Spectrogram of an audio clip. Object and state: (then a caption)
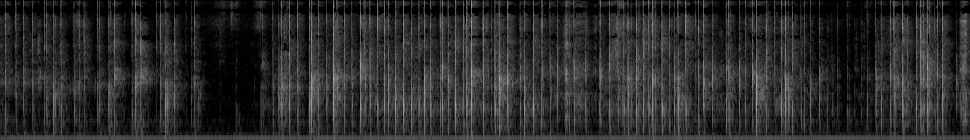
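Plastic toothpaste tube. A filled, laminated plastic toothpaste tube is turned over and tapped and scratched with long nails, making rapid, crisp clicks and light scratchy rubbing. The brief, dry taps come in fast uneven bursts over a steady low hum.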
